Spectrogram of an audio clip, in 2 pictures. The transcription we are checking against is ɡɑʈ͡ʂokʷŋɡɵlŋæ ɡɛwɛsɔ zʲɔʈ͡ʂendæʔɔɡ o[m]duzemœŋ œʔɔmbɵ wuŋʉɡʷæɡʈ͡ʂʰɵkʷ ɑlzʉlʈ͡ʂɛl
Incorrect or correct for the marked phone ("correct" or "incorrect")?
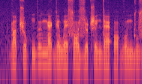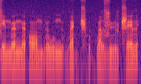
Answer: incorrect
